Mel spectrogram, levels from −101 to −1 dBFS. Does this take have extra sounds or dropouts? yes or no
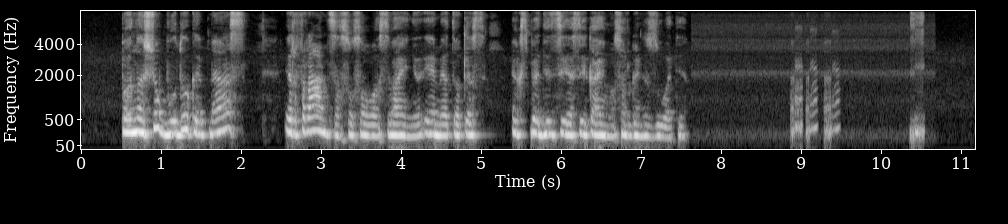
yes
